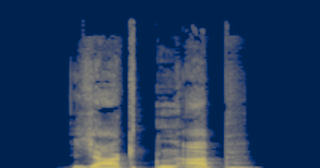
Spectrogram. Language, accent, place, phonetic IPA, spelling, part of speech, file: German, Germany, Berlin, [ˌjaːktn̩ ˈap], jagten ab, verb, De-jagten ab.ogg
- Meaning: inflection of abjagen: 1. first/third-person plural preterite 2. first/third-person plural subjunctive II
